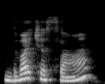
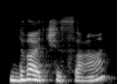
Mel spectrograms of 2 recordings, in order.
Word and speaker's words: часа: Ukrainian people will say 2 часа, 5 часов. Russian people sometimes pronounce a like и. 2 часа, 5 часов.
